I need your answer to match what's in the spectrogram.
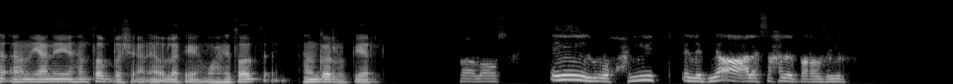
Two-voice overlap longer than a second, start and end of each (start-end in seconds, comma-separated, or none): none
